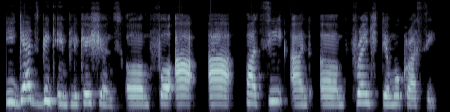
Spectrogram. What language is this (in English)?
Nigerian Pidgin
